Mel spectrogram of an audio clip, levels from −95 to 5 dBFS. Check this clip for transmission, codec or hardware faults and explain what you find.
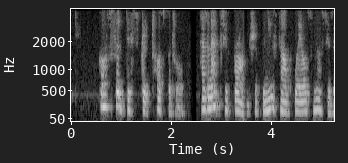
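Two short dropouts break up the speech, at 2.38 to 2.52 s and at 3.44 to 3.53 s. Each is a burst of packet loss. Instead of a clean cut, the last sound is stretched out and fades down, for about 116 ms the first time and 75 ms the second. Then the speech picks up further along, with roughly 120 ms and 80 ms of content gone. That fill is the receiver's loss concealment bridging packets that never arrived in time, on a narrowband call path that fits G.711 at 64 kbps, with nothing above 4 kHz.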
